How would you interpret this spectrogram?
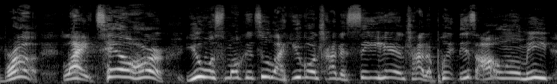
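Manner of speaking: high, indignant pleading, retold; heated mock protest; big mad. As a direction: act out a friend refusing to take all the blame. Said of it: "he was big mad".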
